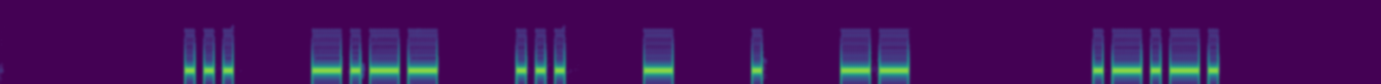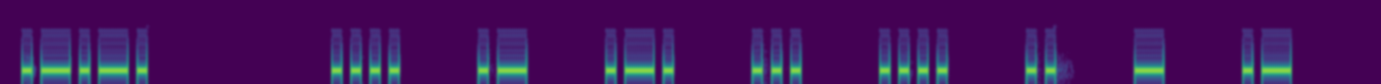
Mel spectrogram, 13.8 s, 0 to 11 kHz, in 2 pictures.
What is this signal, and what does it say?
Morse code, heard as a keyed tone, about 25 wpm, spaced as for 15 wpm, 550 Hz. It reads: SYSTEM <AR> <AR> HARSHITA
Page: news-headlines-in-morse-code-at-15-wpm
